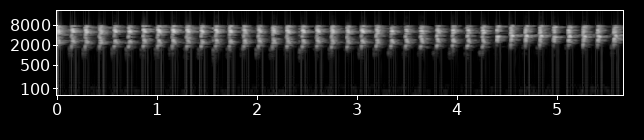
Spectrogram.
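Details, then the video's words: Minor-tone lovebird song meant for tutoring kept lovebirds: a rapid, even series of shrill chirps repeated about three and a half times per second, unbroken and bright throughout, with no other sounds. "MASTERAN LOVEBIRD SUARA MINOR | LB MINOR"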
